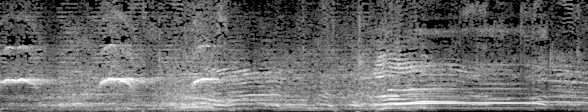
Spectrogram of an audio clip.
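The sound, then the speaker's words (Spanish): Crowd cheering and shouting in Paris as Lionel Messi joins Paris Saint-Germain, with loud whoops and high shrieks rising over a dense roar that swells and eases throughout. “Y esta es la tónica de todo el día, locura desatada en París, gracias a Leo Messi, la nueva estrella del Paris Saint-Germain. El sonido en directo de París con Messi.”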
